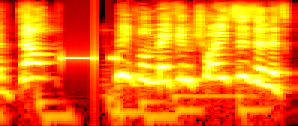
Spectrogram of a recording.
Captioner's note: beep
